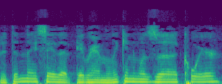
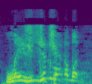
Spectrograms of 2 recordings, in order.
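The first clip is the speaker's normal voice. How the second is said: higher blustery radio-host voice; Rush impression; 8 semitones higher than usual. Podcast host imitating Rush Limbaugh's catchphrase. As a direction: boom it like a talk radio host. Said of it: "What does Rush say?".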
